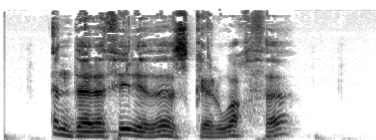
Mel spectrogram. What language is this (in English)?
Kabyle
